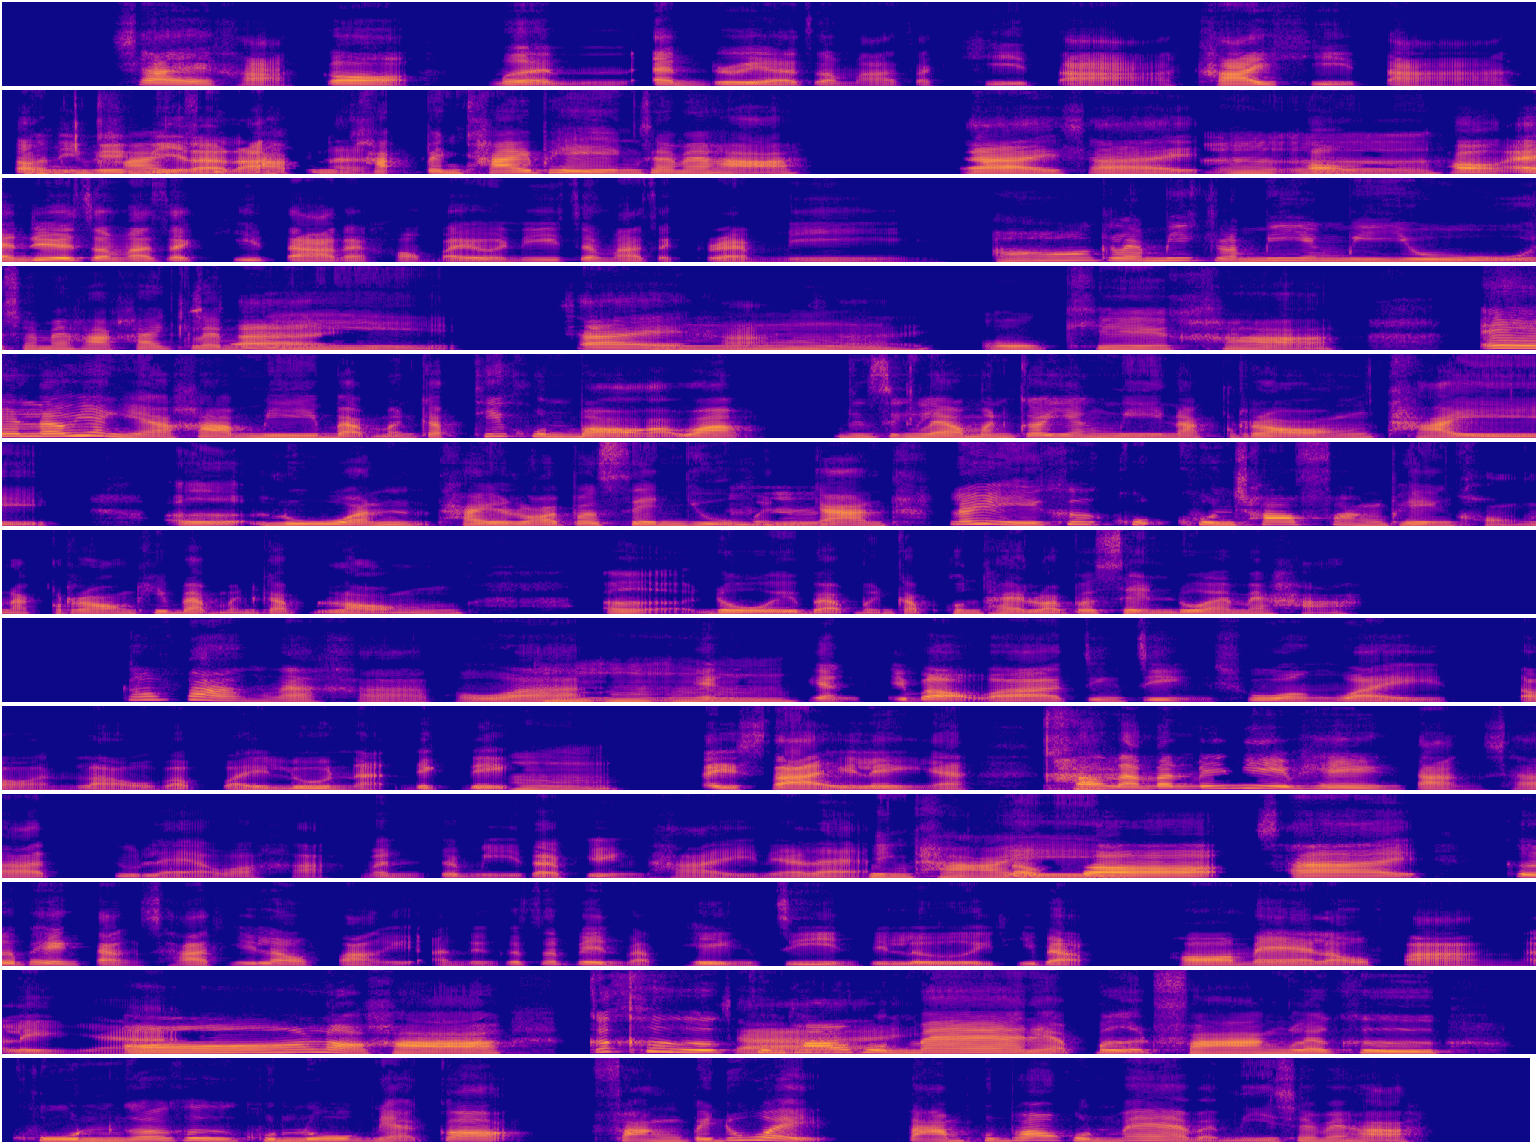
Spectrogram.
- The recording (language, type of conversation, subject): Thai, podcast, คุณยังจำเพลงแรกที่คุณชอบได้ไหม?
- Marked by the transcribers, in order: tapping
